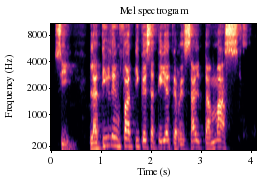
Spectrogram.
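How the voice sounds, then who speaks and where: A man's voice: on the high side, animated, slow pace, fairly bright tone. Man lecturing over a video call. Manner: explains patiently, often asks the class for agreement. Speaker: teacher. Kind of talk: online workshop lecture.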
